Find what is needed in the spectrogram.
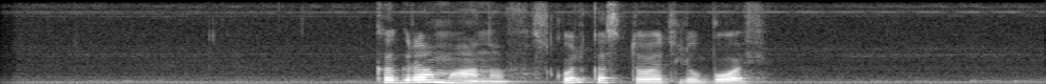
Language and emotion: Russian, neutral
